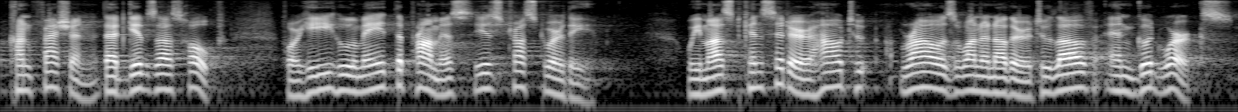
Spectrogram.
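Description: A middle-aged male priest recites liturgy with solemn formality. His voice is smooth and resonant, and he takes his time over each phrase. The words ring out through a church microphone into a long cathedral echo. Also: mid-range voice, takes it slowly, a bit bright. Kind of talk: liturgical prayer and scripture reading. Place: large church sanctuary, at altar and lectern. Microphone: fixed church microphone on lectern or altar.

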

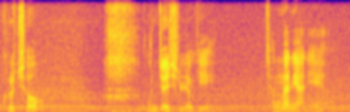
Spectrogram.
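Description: A man streams a game with a playful, chatty voice that stammers and repeats itself. He talks high and lively, then bursts into loud flustered shouts. Car and game noise run clearly behind him. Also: a little slow. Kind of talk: live game commentary with chat.

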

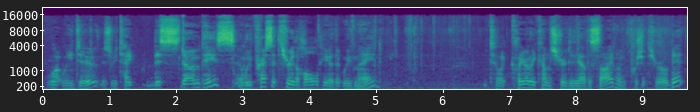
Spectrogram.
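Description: A man's voice: medium pitch, lively intonation, normal speed, a little mellow. A man in his fifties on a sailboat deck, explaining step by step how he does a repair while working with his hands, recorded on the camera mic. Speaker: sailor showing a boat repair. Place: outdoor deck of a sailboat at anchor. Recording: outdoor wind and ambient noise.

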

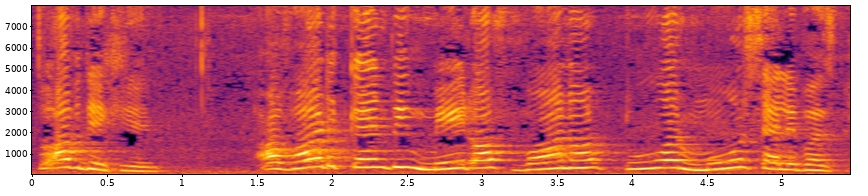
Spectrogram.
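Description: High-voiced woman teaching a class. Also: expressive. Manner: reads English definitions very slowly, then explains fast and at length. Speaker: online tutor. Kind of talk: lecture for university students.

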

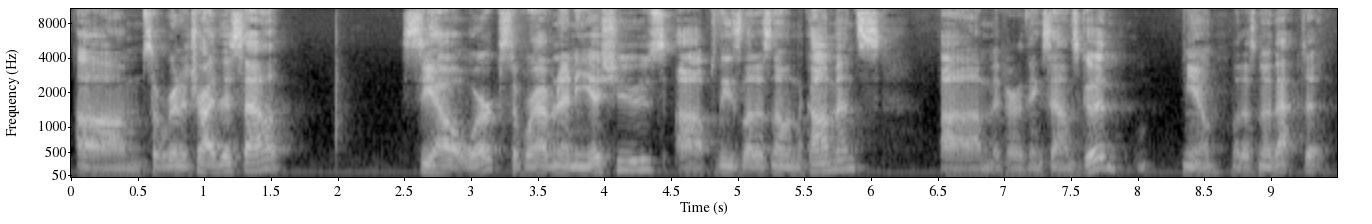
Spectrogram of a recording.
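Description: A man co-hosts a casual live boxing stream. He talks in a loose, rambling way. His voice sits at an ordinary middle pitch. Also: lively intonation, fairly quick, a bit bright. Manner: rambling, many fillers and restarts. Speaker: podcast co-host. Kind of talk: casual live show chat.

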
